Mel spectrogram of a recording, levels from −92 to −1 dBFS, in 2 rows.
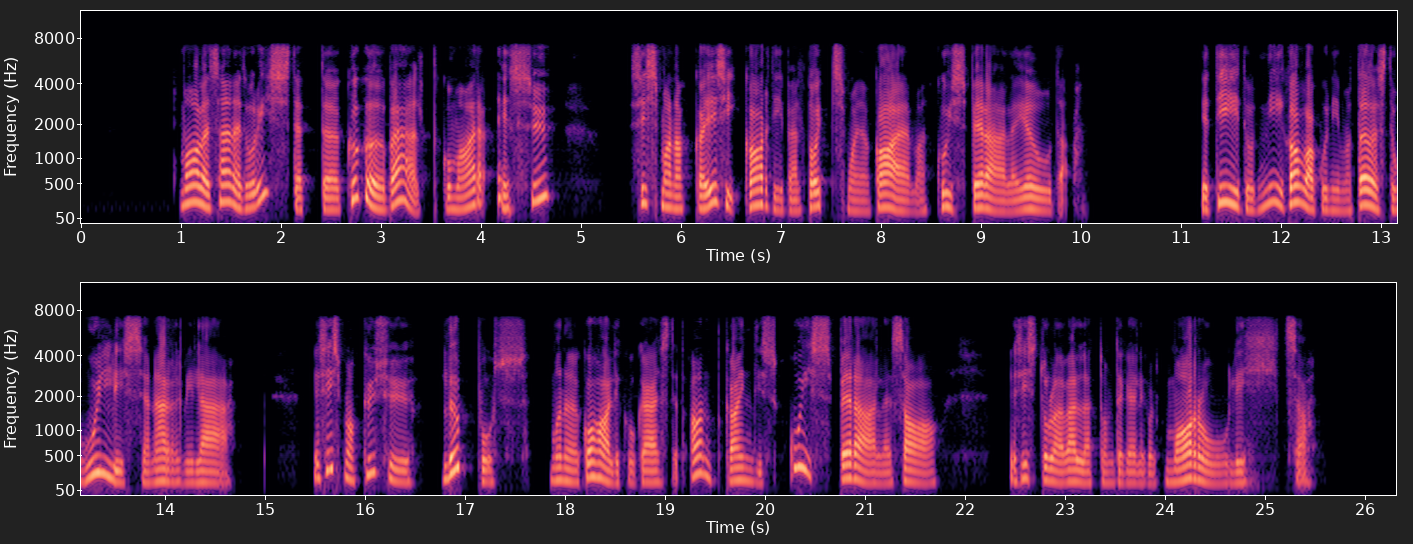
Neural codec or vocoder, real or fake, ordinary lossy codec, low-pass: codec, 16 kHz, 8 kbps, FunCodec, trained on LibriTTS, 25 frames a second; fake; none; 7.2 kHz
